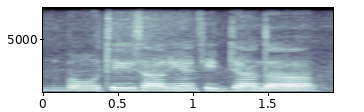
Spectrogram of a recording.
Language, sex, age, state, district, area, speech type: Punjabi, female, 30-45, Punjab, Rupnagar, rural, spontaneous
